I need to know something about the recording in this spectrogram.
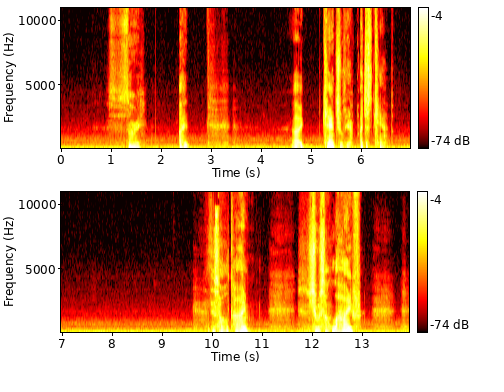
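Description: A young man talks into a microphone in short bursts.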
